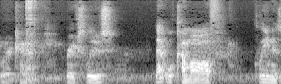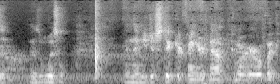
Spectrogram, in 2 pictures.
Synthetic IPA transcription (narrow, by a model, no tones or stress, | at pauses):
wə˞ɨt̚kʰãɪ̃ndɨb̥ɹeɪkslʉs | ðɨʔ̚wʔəlˠkʰʌ̃mɔf | kʰl̥ĩnɨzɨ | ɨzəwɪsl̩ˠ | ɨ̃nðɨ̃njɨd͡ʒʌststɪkjə˞fɪ̃ŋɡə˞zdãʊ̃nʰmɔɛɹokɪk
